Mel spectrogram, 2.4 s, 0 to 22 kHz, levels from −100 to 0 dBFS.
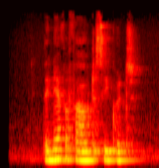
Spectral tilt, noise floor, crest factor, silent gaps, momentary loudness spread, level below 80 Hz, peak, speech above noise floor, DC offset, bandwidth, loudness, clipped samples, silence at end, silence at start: -5.5 dB/octave; -63 dBFS; 16 dB; none; 12 LU; -86 dBFS; -16 dBFS; 33 dB; under 0.1%; 15.5 kHz; -31 LUFS; under 0.1%; 0.3 s; 0.65 s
